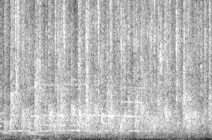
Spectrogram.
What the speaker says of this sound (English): With cheers and applause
